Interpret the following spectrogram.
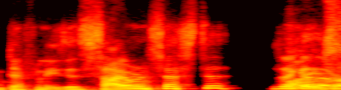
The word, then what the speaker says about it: Cirencester: Definitely, is it Cirencester? Did I get that right? Yeah. So, capital of the Cotswolds, Cirencester. Cool. I can't say I've ever been, and I can't even pronounce it.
